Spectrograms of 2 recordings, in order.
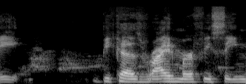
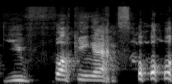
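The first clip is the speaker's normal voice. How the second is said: higher, louder outraged curse through laughter; laughing mock yell; 8 semitones higher, 6 dB louder than usual. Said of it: "I was yelling at the TV".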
